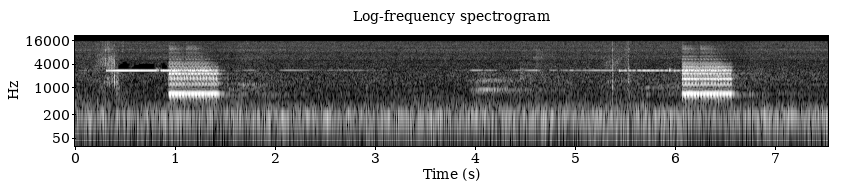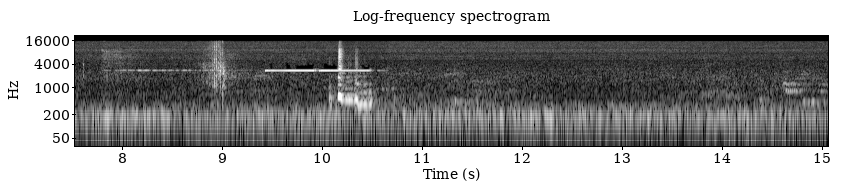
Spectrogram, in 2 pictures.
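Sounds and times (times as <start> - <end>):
steady low hum: 0.0 - 15.0
turnstile buzzy beep: 0.2 - 3.2, 3.8 - 6.7, 7.8 - 10.9
turnstile click: 8.8 - 10.6.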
